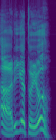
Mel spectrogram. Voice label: shop youngman thanks

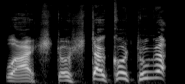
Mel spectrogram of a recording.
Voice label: oldman down, voice

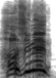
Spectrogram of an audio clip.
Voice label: Narration Start; SAMURAI

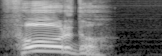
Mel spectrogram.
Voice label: Narration POKER Fold

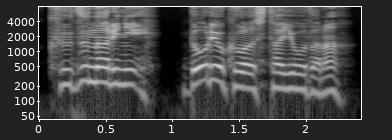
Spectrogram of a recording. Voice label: jakigan win, voice

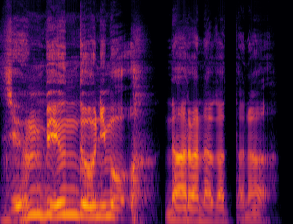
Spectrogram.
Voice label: macho win, voice

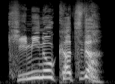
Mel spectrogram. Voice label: Narration WIN; Hanyou

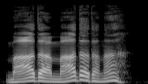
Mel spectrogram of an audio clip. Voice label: Narration LOSE; Hanyou

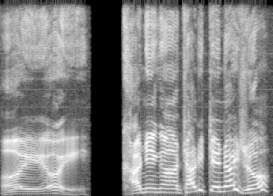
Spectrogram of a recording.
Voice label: shop oldman, voice

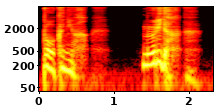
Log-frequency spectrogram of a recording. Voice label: jakigan down, voice

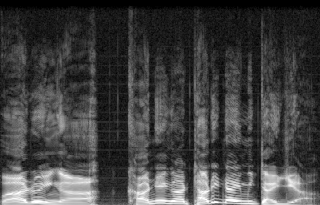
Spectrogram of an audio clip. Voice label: shop oldman, voice

